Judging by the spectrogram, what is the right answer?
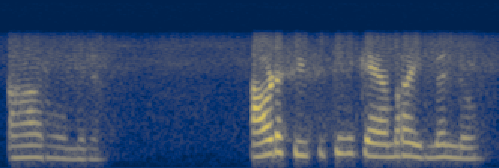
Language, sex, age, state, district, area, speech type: Malayalam, female, 18-30, Kerala, Idukki, rural, conversation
